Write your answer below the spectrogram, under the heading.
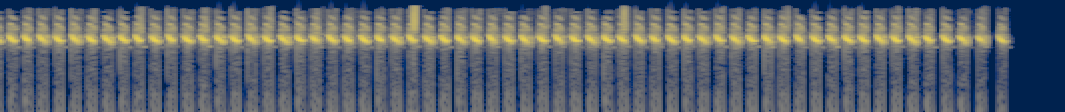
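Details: Greenfinch song from a cage-bird teaching recording: a continuous rapid trill of high, buzzy repeated notes, about three per second, steady throughout, with faint clicks and no other birds.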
